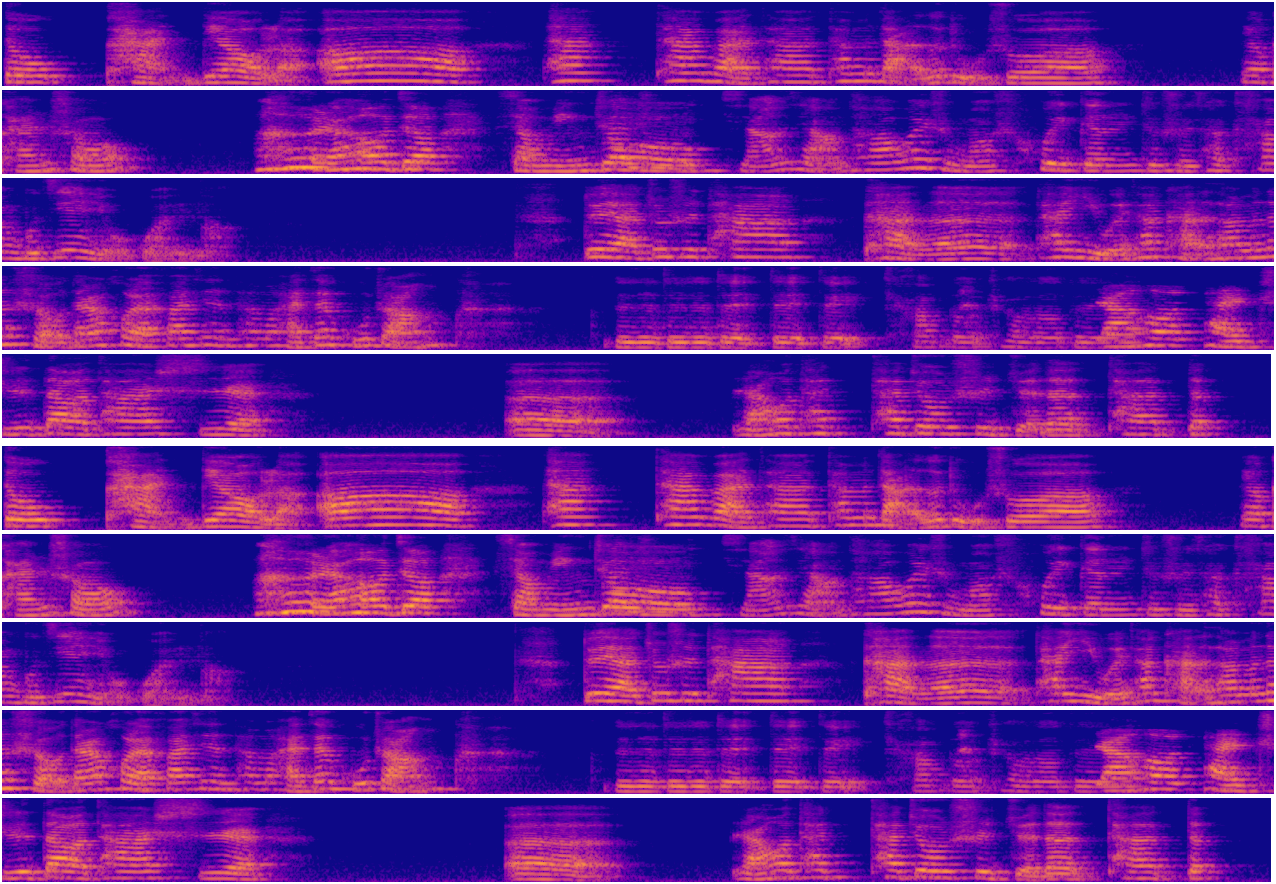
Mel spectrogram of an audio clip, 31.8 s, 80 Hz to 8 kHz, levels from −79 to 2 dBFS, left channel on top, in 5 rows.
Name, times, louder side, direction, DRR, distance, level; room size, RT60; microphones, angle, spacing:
voice 1, 0.0-2.4 2.7-3.0 3.3-5.5 6.2-7.0 7.6-9.8 15.3-16.8 17.0-21.6 24.5-26.9 27.9-28.5 29.1-31.4, right 2 dB, 55° right, 0.7 m, -25 dB
voice 2, 9.4-13.9 22.1-24.8, left 2 dB, ahead, 0.6 m, -31 dB
2.4 x 2.0 x 2.9 m
head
